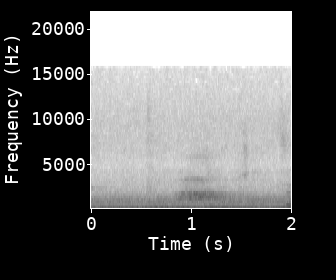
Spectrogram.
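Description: A short bird call about a second in, over a steady low hum.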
